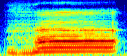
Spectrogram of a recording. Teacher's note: Ha is pronounced from the lowest part of our throat. Ha. And also you can say it is pronounced from the chest.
